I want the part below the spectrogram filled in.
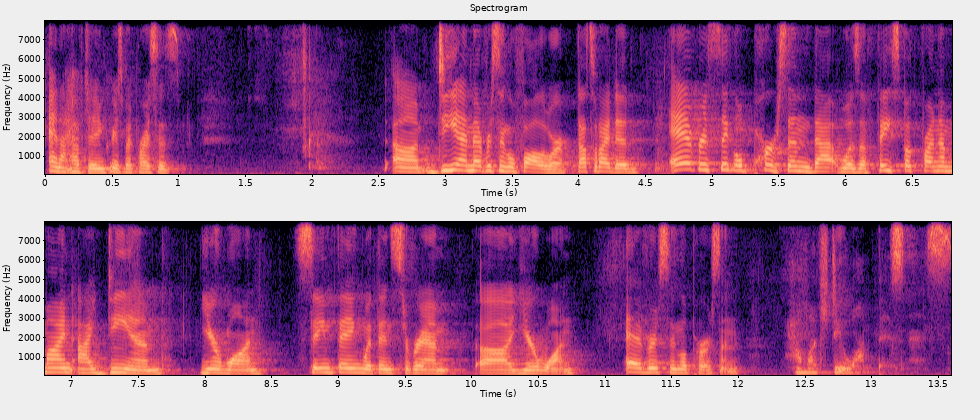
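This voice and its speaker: In an American accent, a woman speaks at a very fast pace with lively intonation. Her pitch is medium. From New York. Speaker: real estate agent and coach. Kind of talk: presentation. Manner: loud; talkative.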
